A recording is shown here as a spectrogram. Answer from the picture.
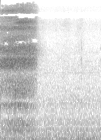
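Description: A man sniffing deeply through his nose at the mouth of an opened soda bottle: one long sniff that ends under a second in.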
